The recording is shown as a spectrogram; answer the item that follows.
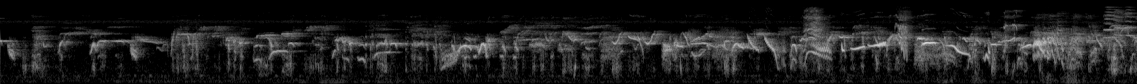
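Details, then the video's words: Oriental magpie-robin singing: a rapid, varied stream of sweet whistles, slurred chirps and twittering notes, growing louder and denser toward the end, with no other clear sounds. "pikat burung Kacer ganas gila mantap jiwa"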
